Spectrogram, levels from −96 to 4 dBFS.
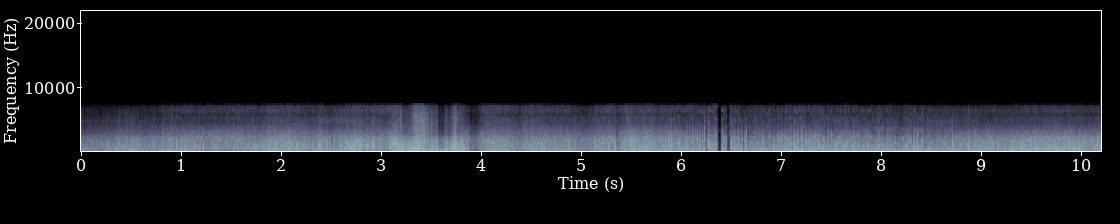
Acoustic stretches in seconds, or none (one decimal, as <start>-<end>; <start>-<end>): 0.0-5.9; 8.5-10.2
